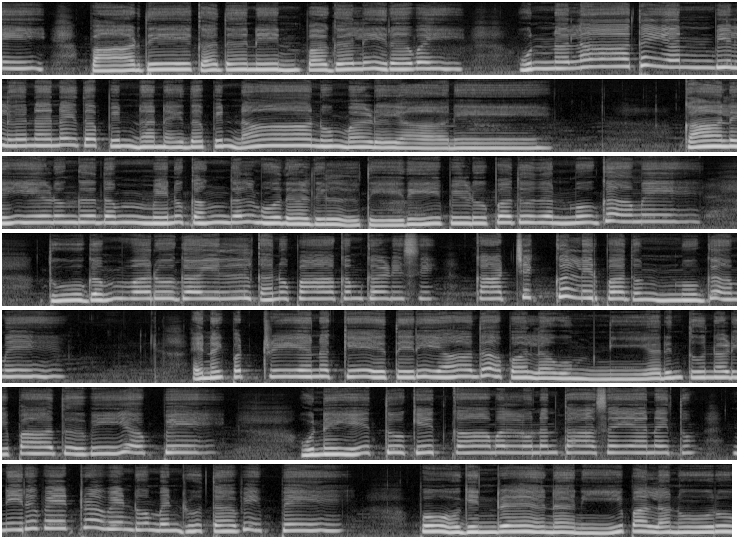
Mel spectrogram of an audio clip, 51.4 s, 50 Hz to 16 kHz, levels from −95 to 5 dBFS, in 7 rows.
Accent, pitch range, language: native, 240-330 Hz, Telugu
